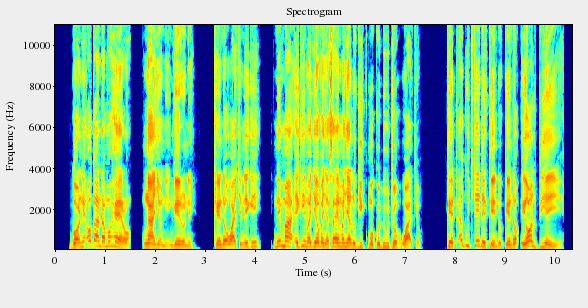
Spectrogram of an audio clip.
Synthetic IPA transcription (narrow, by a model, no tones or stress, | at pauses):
ɡɔnɛɔɡandamɔɦɛɾɔ | ŋaɲɔnɪŋɡeɾonɪ | kendowat͡ʃnɪɡɪ | nɪmaʔeɡɪmad͡ʒehɔvaɲasajemaɲaloɡikmokodutowat͡ʃɔ̰ | ketaɡut͡ʃtedekendokendoʔɪɔlpieɪ̰jḛ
